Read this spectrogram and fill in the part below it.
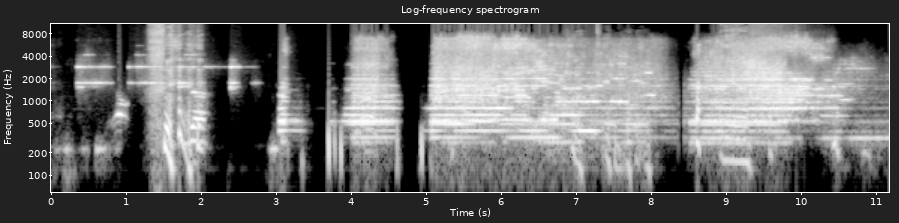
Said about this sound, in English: Here comes this fucking train again. You don't really know. Jeez, man, that thing just blows it.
